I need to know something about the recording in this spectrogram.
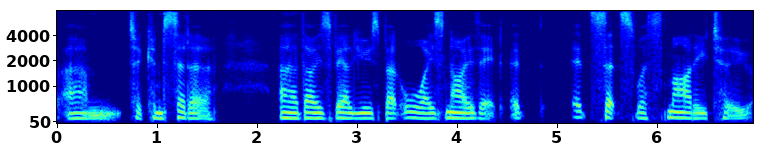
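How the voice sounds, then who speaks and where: A woman speaking reflectively on an online panel, halting and repeating words as she thinks aloud. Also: low voice, gravelly, darkish tone, no echo. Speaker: project partner. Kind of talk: online webinar panel discussion. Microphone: video call.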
